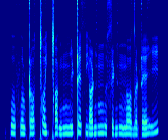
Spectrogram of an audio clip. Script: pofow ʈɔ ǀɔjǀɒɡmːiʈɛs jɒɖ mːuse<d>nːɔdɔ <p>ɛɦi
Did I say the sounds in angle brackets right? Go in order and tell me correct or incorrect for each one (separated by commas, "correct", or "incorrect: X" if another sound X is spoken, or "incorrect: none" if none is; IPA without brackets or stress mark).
incorrect: ɖ, incorrect: ʈ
